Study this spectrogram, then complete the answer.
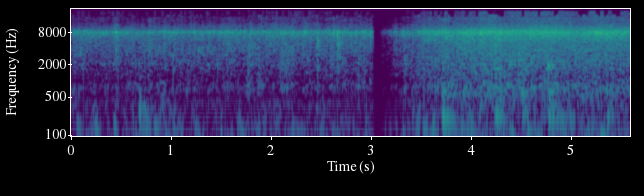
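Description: Sliced onion with mustard seeds, cumin, dried red chillies and curry leaves fries in hot oil, a steady sizzle broken by a brief dropout before the frying grows louder and brighter.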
